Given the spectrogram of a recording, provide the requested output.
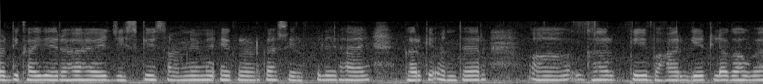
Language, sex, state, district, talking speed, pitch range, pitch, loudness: Hindi, female, Chhattisgarh, Kabirdham, 190 wpm, 200-205 Hz, 200 Hz, -21 LUFS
